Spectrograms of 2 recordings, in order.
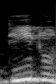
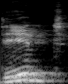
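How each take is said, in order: First: The ending has an 'i' vowel, like 'did'. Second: The ending has an 'e' vowel, like 'ded'. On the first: The speaker calls it right. "ডিড উচ্চারণ করতে হবে, এটাই সঠিক" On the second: The speaker calls it wrong. "যেটা বলছি ডেড, এটা ভুল"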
